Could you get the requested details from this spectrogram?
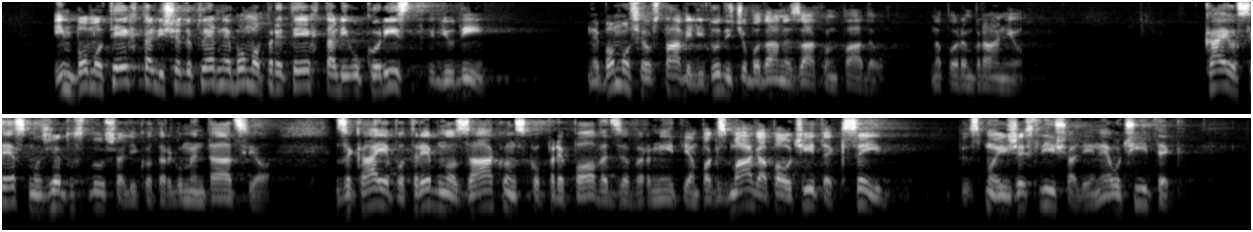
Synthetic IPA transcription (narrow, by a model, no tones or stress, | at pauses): inbomɔt̪eːxt̪aliʃɛd̪ɔkleːɾnɛboːmɔpɾɛt̪eːxt̪aliukɔɾiːst̪ljud̪iː | nɛboːmɔsɛɔst̪aːʋilit̪uːd̪it͡ʃɛbod̪aːnɛsːaːkɔnpa̰ːd̪ə̰w | napoɾɛmbɾa̰ːnjṵ | kajusɛsmɔʒepɔsluːʃalikɔt̪aɾɡumɛnt̪aːt̪sḭjɔ̰zakajjɛpɔt̪ɾeːbnɔzaːkɔnskɔpɾɛpɔːʋɛt̪zaʋəɾniːt̪iampakzmaːɡapaɔt͡ʃiːt̪ɛksɛj | smɔjiɣʒesliːʃa̰lḭnɛɔt͡ʃiːt̪ɛk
